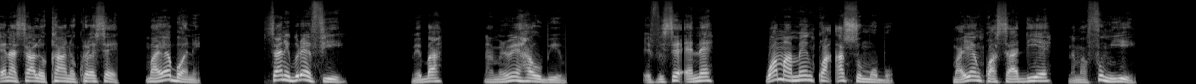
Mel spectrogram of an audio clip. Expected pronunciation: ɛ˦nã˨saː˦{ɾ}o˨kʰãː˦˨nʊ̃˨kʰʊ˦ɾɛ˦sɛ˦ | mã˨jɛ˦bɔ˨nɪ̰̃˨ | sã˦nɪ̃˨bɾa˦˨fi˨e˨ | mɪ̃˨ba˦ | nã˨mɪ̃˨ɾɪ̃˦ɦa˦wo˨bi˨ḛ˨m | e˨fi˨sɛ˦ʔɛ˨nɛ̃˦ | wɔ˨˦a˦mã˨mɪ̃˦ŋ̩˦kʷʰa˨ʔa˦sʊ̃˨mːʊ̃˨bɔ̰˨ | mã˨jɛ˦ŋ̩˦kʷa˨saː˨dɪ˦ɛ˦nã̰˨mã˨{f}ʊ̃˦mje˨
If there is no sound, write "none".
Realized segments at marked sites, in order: l, f

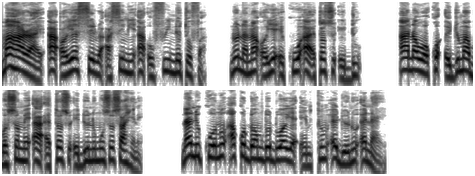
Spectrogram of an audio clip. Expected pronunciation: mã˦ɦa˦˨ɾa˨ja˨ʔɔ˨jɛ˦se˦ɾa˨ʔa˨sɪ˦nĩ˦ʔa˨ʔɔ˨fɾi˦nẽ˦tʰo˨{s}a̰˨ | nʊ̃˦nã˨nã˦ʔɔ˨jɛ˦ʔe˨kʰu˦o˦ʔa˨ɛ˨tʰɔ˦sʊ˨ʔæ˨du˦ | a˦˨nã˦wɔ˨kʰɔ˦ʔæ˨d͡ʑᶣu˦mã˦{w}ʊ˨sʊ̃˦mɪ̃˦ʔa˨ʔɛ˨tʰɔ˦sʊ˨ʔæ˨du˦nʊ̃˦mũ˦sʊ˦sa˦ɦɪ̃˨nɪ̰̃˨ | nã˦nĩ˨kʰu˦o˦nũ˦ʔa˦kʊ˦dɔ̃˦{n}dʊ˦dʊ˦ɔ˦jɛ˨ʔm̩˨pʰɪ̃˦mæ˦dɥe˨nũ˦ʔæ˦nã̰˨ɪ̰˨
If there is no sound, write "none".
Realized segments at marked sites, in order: f, b, m

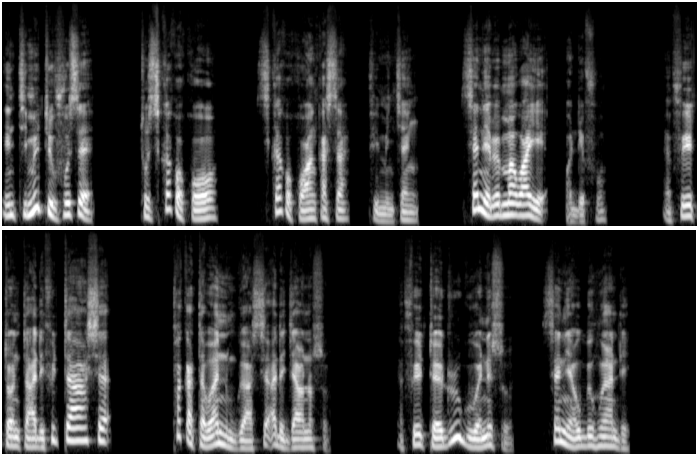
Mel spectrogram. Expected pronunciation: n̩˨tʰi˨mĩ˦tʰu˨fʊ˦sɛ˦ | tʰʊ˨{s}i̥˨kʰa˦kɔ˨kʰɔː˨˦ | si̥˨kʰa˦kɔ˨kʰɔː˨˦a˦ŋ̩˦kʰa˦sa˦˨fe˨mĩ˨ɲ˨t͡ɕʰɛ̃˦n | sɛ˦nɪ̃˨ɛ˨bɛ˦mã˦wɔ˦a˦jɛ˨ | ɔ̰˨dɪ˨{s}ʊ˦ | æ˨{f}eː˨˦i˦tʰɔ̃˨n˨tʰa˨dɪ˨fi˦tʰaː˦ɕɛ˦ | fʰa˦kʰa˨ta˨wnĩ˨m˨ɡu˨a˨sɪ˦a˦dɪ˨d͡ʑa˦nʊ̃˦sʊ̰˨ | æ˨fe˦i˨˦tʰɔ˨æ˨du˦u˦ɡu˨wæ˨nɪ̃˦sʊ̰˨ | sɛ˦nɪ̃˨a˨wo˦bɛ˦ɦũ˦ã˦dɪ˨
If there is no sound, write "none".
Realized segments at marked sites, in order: s, f, f

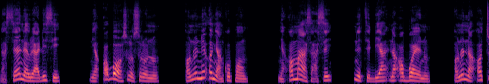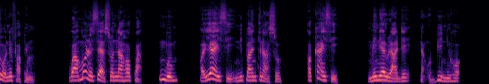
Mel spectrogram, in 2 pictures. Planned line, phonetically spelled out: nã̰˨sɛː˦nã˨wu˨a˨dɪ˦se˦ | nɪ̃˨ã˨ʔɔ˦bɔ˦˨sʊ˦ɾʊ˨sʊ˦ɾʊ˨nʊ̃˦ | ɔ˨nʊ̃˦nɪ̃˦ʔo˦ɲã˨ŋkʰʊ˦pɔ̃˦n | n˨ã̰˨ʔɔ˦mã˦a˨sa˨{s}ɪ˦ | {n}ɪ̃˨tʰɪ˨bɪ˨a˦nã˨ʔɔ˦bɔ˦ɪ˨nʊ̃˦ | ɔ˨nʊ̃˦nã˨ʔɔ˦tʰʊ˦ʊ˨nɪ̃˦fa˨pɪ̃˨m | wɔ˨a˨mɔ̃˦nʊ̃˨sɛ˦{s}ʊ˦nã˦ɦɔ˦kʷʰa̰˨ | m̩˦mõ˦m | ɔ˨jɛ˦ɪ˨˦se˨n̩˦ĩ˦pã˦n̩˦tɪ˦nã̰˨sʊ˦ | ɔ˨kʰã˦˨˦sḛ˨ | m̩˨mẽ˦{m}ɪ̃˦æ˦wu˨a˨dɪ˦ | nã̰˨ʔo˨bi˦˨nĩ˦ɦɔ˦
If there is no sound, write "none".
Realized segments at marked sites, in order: s, n, s, n

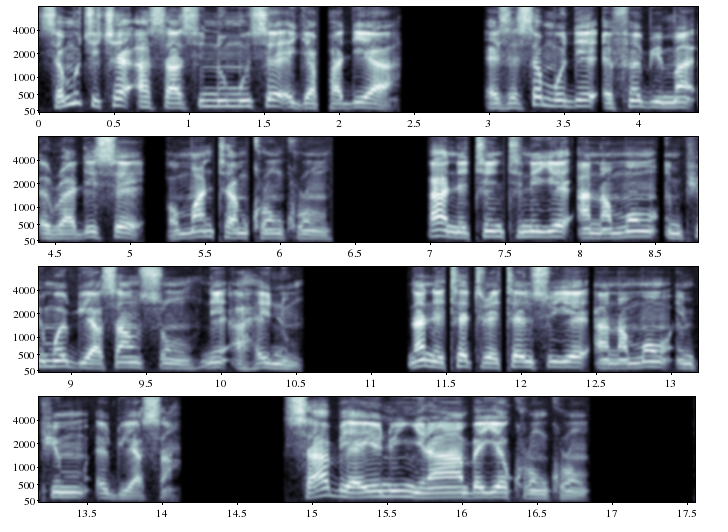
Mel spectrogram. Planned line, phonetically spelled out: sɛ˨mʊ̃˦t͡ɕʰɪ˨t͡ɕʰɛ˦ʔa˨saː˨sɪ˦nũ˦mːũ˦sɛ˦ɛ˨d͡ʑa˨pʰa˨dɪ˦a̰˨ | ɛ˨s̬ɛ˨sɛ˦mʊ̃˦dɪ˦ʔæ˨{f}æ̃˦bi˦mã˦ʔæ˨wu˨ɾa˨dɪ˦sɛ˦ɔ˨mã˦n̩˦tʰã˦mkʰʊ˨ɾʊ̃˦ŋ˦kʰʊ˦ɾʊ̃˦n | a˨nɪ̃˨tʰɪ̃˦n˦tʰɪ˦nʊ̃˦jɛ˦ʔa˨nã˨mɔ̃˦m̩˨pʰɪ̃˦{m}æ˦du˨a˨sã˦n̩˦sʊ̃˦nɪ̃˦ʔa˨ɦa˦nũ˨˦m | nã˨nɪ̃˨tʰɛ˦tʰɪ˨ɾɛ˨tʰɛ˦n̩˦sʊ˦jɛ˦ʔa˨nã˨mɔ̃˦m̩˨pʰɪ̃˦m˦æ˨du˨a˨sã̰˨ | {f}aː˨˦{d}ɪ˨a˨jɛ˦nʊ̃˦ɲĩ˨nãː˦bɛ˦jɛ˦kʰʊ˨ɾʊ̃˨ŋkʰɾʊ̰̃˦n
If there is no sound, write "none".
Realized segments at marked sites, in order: f, m, s, b

